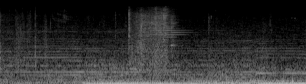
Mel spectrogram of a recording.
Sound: sword unsheathes

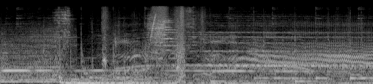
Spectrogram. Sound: sword clinging

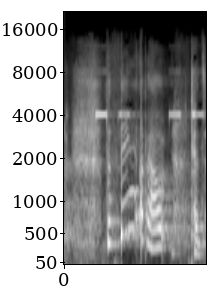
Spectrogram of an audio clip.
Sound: timer beeps

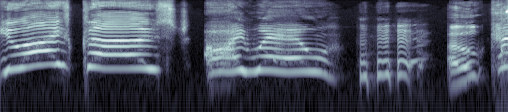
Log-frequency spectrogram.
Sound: Danny laughing

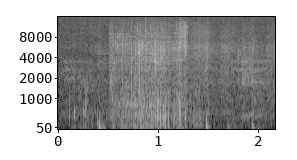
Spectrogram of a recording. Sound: sip

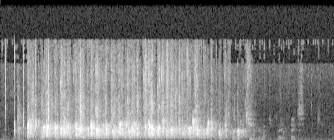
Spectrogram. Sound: applause

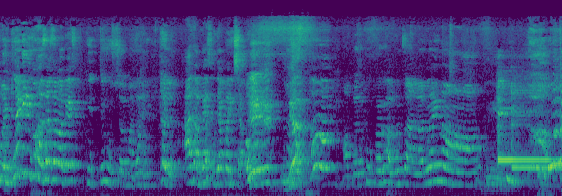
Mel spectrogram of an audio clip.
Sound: bell rings

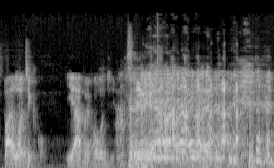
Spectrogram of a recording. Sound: everybody laughing

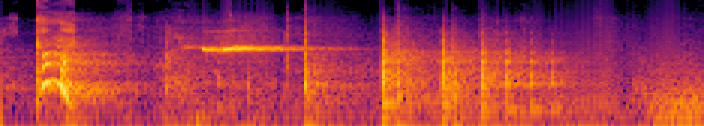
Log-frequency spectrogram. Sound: whistles

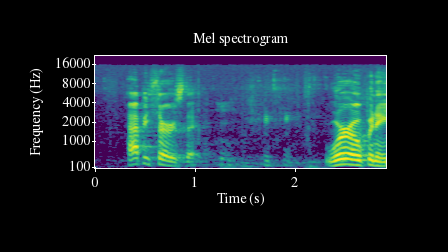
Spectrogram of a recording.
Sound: audience laughing

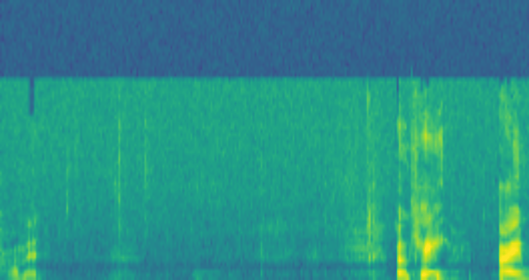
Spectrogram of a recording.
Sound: silence

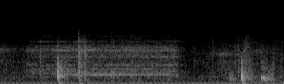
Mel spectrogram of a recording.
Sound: telephone rings

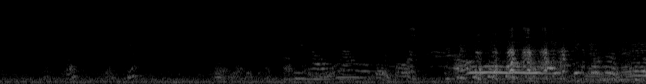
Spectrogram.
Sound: laughing

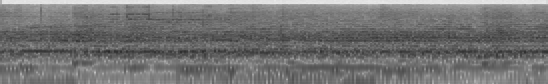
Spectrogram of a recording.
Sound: chants

